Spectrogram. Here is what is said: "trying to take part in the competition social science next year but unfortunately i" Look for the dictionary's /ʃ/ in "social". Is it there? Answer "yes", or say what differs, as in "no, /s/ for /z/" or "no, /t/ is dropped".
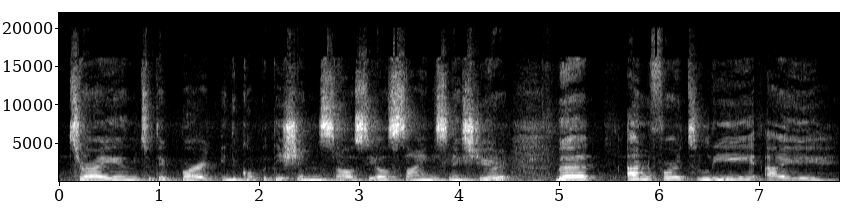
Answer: no, /s/ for /ʃ/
